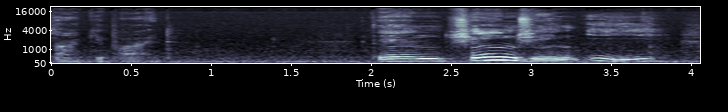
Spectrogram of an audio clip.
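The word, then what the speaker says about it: 易: Then changing, yi, there are two words in Chinese pronounced the same way, fourth tone, yi.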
